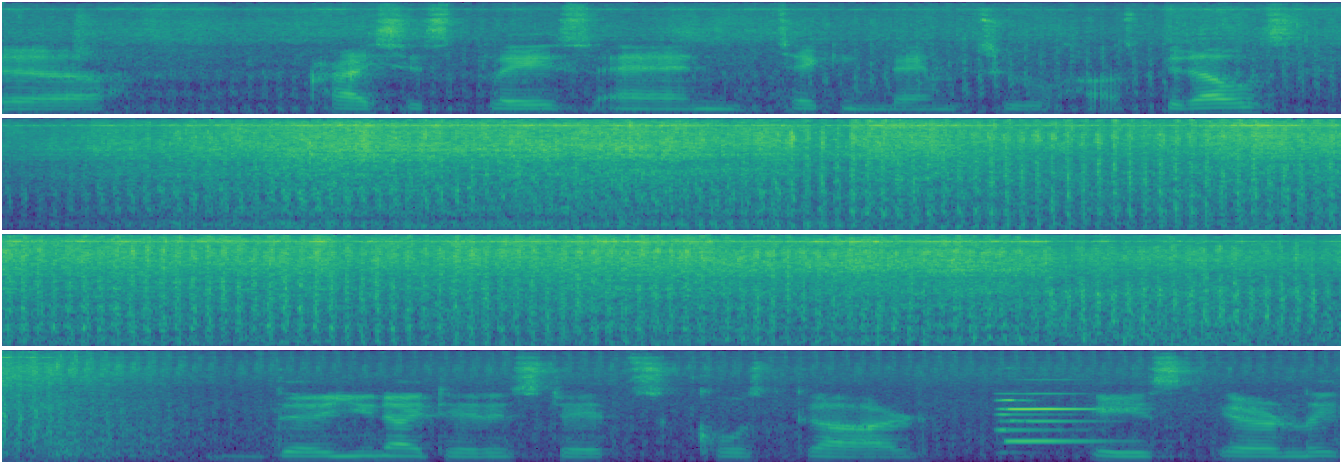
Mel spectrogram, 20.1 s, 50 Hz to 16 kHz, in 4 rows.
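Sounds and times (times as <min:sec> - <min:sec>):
helicopter engine noise: 0:00.0 - 0:20.0
helicopter rotor blades chopping: 0:00.0 - 0:20.0.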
